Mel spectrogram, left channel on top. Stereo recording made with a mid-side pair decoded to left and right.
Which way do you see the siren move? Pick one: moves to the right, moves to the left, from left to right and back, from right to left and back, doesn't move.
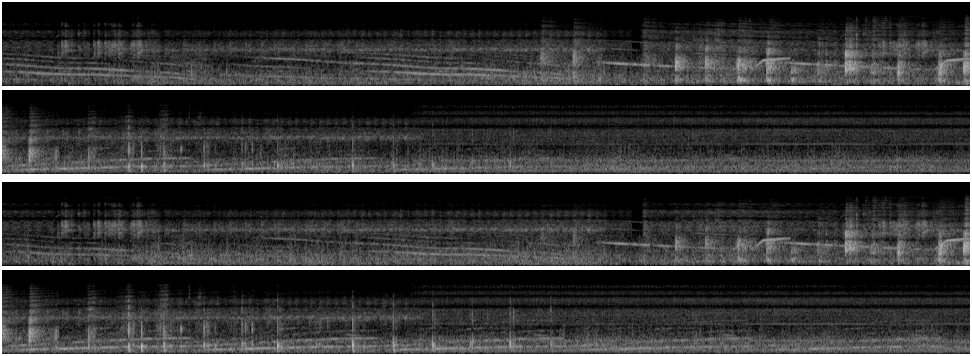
moves to the right.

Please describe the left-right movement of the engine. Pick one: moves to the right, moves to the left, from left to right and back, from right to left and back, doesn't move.
doesn't move.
